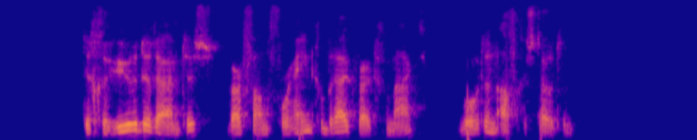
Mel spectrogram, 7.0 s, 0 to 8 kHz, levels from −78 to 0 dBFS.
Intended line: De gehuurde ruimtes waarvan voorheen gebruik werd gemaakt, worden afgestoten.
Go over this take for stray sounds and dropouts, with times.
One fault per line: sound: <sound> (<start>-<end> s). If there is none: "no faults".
no faults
